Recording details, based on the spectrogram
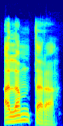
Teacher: अलम का मीम बिल्कुल साफ है और फौरन ता की आवाज आ रही है · علم کا میم بالکل صاف ہے اور فوراً تا کی آواز آ رہی ہے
